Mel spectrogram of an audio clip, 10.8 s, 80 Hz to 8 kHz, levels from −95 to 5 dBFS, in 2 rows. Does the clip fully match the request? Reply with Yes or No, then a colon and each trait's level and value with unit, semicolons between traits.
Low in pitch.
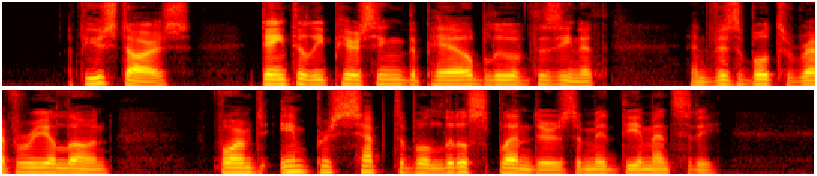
Yes: low, 120 Hz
